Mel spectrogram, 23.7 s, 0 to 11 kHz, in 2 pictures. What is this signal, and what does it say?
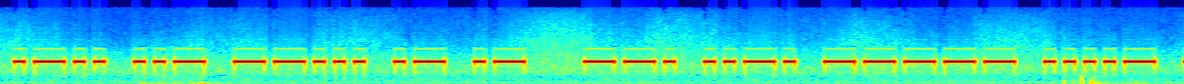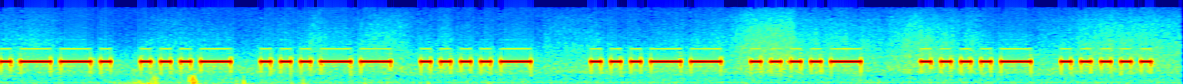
Morse code, heard as a keyed tone, about 12 wpm, 800 Hz. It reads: LU7AA GF04PV34 34 45
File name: lu4aao / lu7aa 09dic2011 exp planeador vuelo3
